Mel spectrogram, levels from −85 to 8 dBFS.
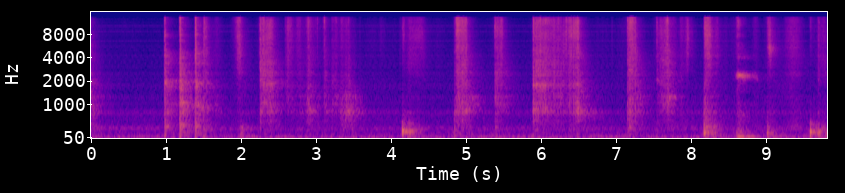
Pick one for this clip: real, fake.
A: fake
